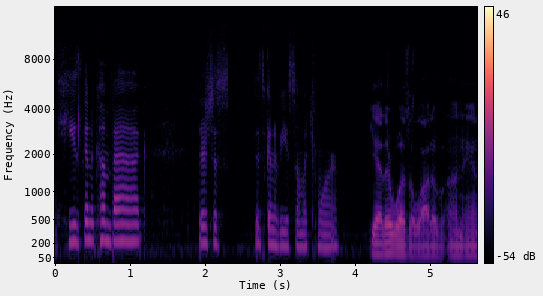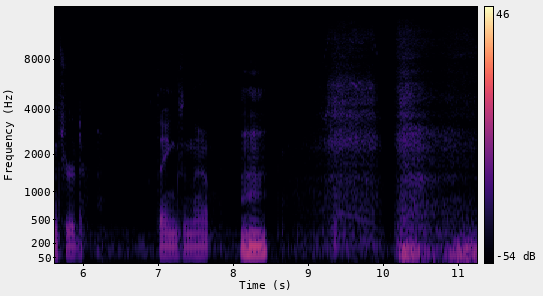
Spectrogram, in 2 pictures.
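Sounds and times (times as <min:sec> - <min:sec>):
speech: 0:00.0 - 0:01.3, 0:01.9 - 0:06.1, 0:07.0 - 0:08.5
heavy breathing right against a microphone: 0:08.9 - 0:11.2.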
